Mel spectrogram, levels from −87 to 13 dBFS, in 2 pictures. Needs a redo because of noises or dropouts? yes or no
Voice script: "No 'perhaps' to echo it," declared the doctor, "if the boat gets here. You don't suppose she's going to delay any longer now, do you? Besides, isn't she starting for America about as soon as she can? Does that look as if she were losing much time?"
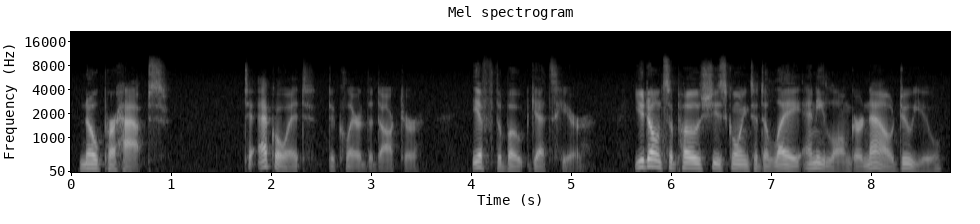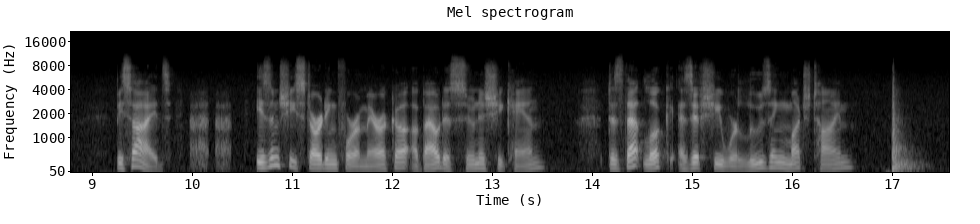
yes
